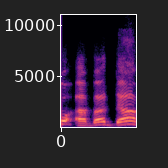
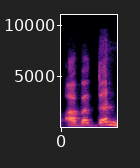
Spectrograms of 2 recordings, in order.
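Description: First: अबदा with open long daa, no n; correct pausal ending. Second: अबदन closing on a short -dan; wrong nunated ending. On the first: Teacher gives the right pausal form, अबदा ending in long aa. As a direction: finish अबदा on a held aa. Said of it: "अबदा पढ़ा जाएगा". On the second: Teacher quotes the wrong pausal form, अबदन with an n ending. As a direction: end अबदन on an n. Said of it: "अबदन नहीं पढ़ेंगे". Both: Shown as a demonstration.

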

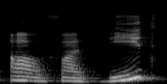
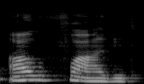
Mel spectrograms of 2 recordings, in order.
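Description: First: «алфавіт» stressed on ВІТ, loud and drawn out; stress on last syllable. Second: «алфавіт» stressed on ФА, drawn out; stress on middle syllable. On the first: Teacher shows first stress option, «алфавіт» with stress on ВІТ. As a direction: say «алфавіт» slowly, punching the final ВІТ. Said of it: "можна визначати наголос в". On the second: Teacher shows second stress option, «алфавіт» with stress on ФА. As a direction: say «алфавіт» slowly, leaning on the middle ФА. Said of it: "а можна сказати". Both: Shown as a demonstration.

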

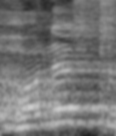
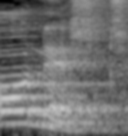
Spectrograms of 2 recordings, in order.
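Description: First: হনেস্ট with the h sounded; wrong version, হনেস্ট with h; wrong honest with h. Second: অনেস্ট with no h, starting on o; corrected, অনেস্ট said without h; right honest, silent h. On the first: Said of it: "তাহলে হনেস্ট না". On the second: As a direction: drop the h: অনেস্ট. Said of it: "না, অনেস্ট". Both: Shown as a demonstration.

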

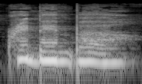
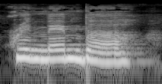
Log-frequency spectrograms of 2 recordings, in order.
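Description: First: Hushed whispered Remember, pulled in close; whispered Remember before the point. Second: Said in the usual way. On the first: Real, not acted. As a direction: breathe the word Remember as a secret. Preacher hushes before a key point.

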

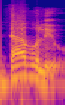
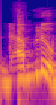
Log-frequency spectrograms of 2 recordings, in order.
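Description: First: ডাব্লিউ in full syllables, "da-bo-liu"; full W name. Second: Said in the usual way. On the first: Shown as a demonstration. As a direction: open up ডাব্লিউ as "dabo-liu". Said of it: "এটা হচ্ছে". (ডাব্লিউ-কে "ডাবলিউ" ভেঙে উচ্চারণ) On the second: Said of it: "বলি যে আমরা".

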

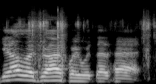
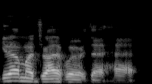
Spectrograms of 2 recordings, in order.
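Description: First: Much louder, higher mock yell at him; mock shout. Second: Said in the usual way. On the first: To the house owner in a Dallas hat, mock shouting. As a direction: bellow it like you're chasing him off. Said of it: "I'm like". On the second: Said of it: "I said".

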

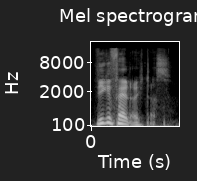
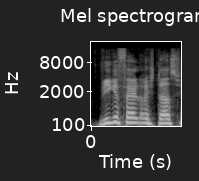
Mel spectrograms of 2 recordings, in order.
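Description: First: Said in the usual way. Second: Excited repeat. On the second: Real, not acted. Repeats question much higher.

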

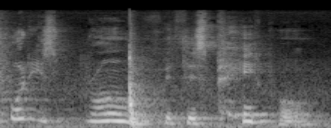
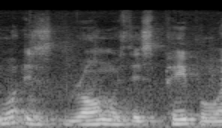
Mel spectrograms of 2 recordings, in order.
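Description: First: "What is wrong with this people?" thrown up high, mock-indignant; scoffing at Israel, higher voice; exasperated scoff. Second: Proud inner thought. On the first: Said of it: "and we're like". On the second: Retold or imitated. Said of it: "in our pride, thinking".

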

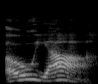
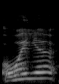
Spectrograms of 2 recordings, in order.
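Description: First: "Oya" as oh-YAH, drawn out; "Oya" split into OH and YAH; oh-YAH pronunciation. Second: "Oya" as OY-ya, stressed first; "Oya" with an opening OY sound; OY-ya pronunciation. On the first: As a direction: say "Oya" as oh, then a long YAH. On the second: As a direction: say "Oya" starting like "boy": OY-ya. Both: Shown as a demonstration. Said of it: "Is it Oya or Oya?".

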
